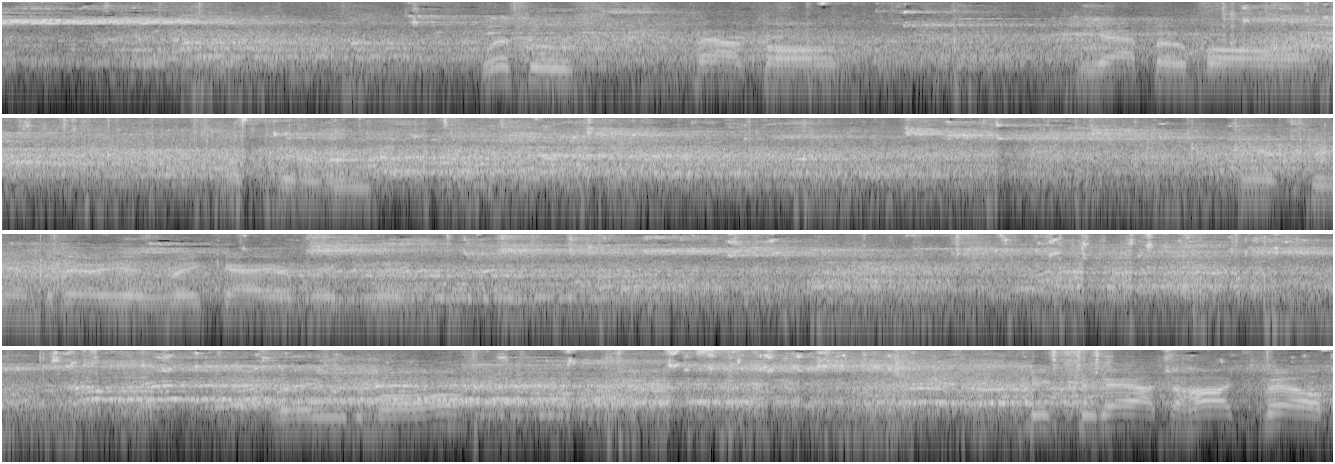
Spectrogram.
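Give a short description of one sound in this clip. Young men call out to each other across an echoing gym.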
